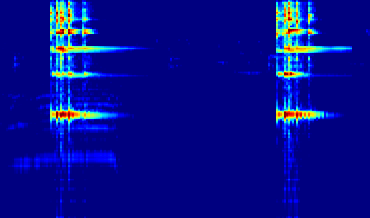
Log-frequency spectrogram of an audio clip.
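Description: Cows lowing at milking time on a pasture farm: two separate drawn-out moos, each about a second long, close and clear with silence between them.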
